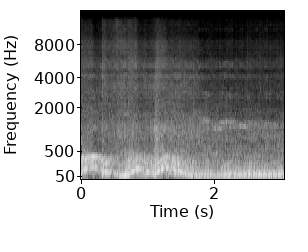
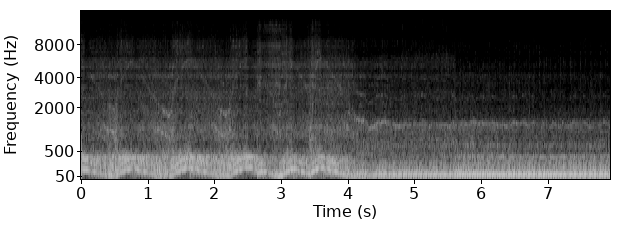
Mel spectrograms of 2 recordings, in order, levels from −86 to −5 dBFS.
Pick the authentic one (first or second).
second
